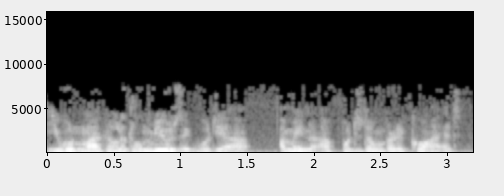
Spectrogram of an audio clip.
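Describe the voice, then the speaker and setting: Hesitant, awkward young Northern bridegroom. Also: male voice, fairly high pitch, animated, fast, slightly rough. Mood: nervous. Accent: Northern English. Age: young adult. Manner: hesitant, stammering, apologetic. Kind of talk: 1970s radio drama acting. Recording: muffled 1970s radio broadcast, music behind.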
